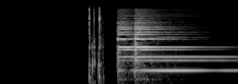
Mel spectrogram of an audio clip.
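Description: Subscribe-animation sound effect: a quick double mouse click about a second in, then straight after it a bright notification-bell ding that rings out and fades.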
